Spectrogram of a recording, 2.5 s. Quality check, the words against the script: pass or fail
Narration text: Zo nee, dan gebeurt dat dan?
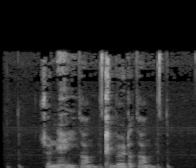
pass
